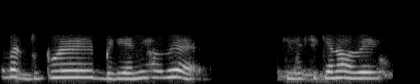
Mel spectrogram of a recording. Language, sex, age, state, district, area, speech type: Bengali, female, 18-30, West Bengal, Purba Bardhaman, urban, conversation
